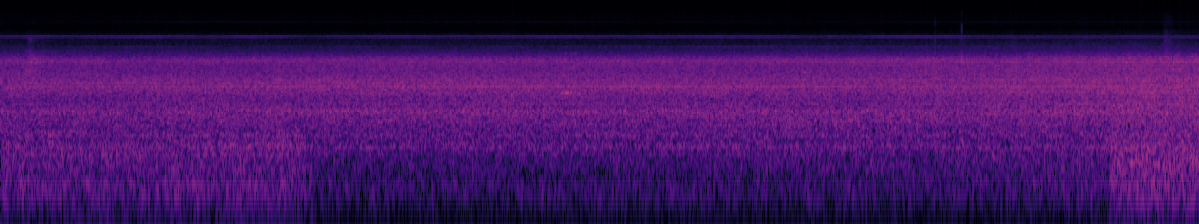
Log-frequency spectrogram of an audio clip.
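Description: Intermodal freight wagons carrying semi-trailers and containers rolling past on the rails: a steady rush of wheel-and-rail noise that gets louder and deeper near the end.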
